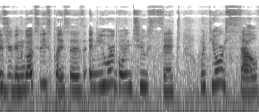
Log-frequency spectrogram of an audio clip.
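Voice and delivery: ordinary talk

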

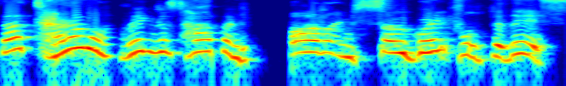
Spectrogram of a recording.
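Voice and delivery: forced through clenched teeth. Showing forced gratitude after something terrible happened, said through gritted teeth. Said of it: "through gritted teeth".

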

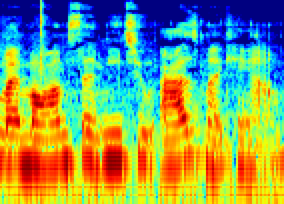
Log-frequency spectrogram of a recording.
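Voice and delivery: ordinary talk

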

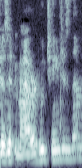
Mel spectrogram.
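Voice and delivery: normal talking voice

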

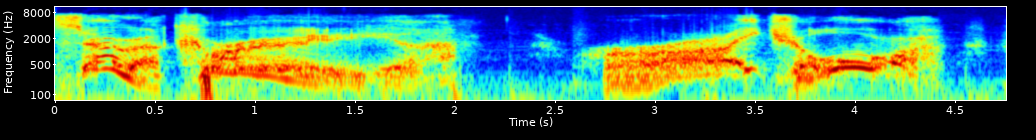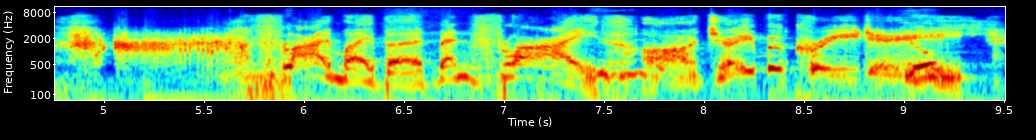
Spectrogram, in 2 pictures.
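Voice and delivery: very high, very slow, rough-edged, gravelly, each word stretched. Reading out a list of names to thank, in the style of Brian Blessed. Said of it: "in the style of Brian Blessed".

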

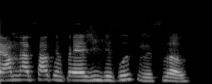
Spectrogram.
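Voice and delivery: ordinary delivery

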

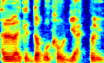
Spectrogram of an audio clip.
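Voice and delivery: creepy, theatrical classic movie vampire count voice. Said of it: "did the [name] voice to order a cognac".

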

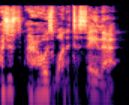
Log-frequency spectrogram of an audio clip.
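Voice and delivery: theatrical whisper. Voicing a kobold leaning over a kneeling player: half-whispering as Meepo. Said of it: "kinda whispers to you".

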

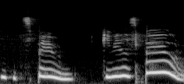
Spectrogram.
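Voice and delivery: panicking voice. Streamer short on time, struggling with a spoon in the game, panicking. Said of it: "Now I'm just panicking".

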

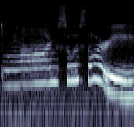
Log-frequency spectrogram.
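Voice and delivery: very slow, high, drawn-out, patronizing sympathy. Consoling the other player after a bad draw: mock sympathy, incredibly patronizing. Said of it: "Also incredibly patronizing".

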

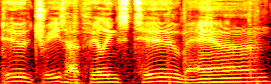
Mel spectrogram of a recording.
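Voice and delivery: very slow, dragged-out, laid-back hippie drawl. Chopping trees in a game, the speaker does his best hippie impression. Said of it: "That's my best hippie".

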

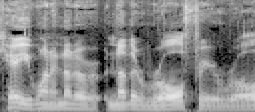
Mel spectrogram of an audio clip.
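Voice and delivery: ordinary talk

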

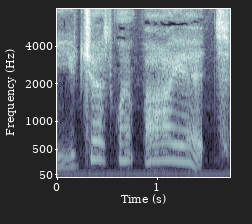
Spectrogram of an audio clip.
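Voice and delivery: high, slow, mock yelling. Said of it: "Guys are probably yelling at me".

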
